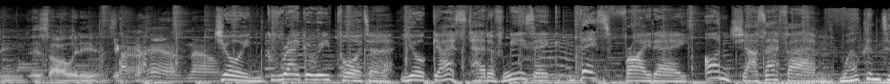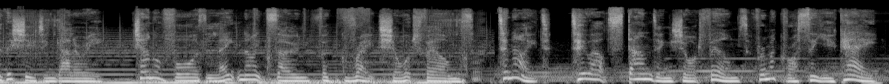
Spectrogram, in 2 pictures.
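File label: news tv radio promos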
